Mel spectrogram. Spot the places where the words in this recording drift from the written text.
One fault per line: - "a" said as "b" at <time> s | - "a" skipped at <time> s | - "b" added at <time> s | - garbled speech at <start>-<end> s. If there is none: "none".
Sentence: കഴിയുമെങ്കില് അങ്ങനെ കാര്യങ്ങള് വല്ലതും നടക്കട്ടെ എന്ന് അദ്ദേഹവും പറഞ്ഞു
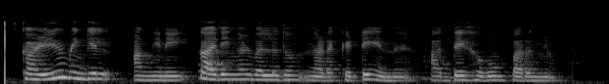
none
